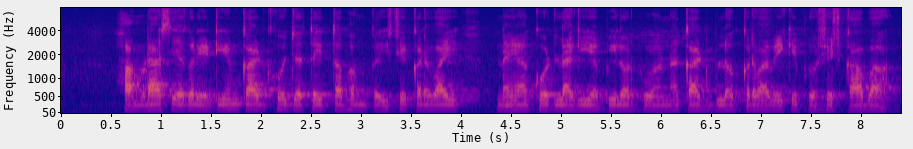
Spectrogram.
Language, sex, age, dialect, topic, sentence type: Magahi, male, 25-30, Western, banking, question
